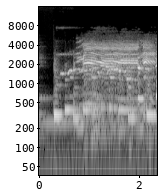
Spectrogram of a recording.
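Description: Burmese classical music from a hsaing waing ensemble. A brief lull at the very start gives way to stepped notes from tuned drums and gongs under a wavering high melodic line.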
